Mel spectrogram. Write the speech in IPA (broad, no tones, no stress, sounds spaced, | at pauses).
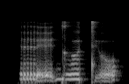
r ḛ ɡʱ ɯ tʲ o̰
